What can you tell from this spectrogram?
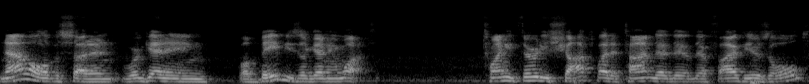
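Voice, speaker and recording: A man with a fairly high pitch speaks at a moderate pace, with ordinary pitch variation and audible room echo. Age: 60s. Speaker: landscape contractor and organic soil business owner. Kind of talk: casual monologue to camera. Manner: halting, many repetitions and fillers.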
